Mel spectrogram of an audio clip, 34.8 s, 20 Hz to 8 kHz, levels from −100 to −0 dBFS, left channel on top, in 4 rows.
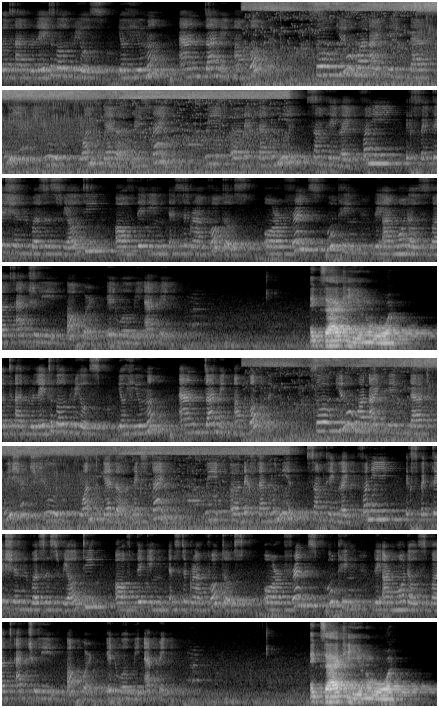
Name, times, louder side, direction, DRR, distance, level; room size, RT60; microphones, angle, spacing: voice 1, 0.0-1.9 2.3-3.1 3.5-5.4 6.2-9.9 10.2-12.2 12.5-16.5 16.8-19.3 19.7-22.2 22.6-24.5 24.8-27.9 28.2-29.4, right 2 dB, 85° right, 2 dB, 5.0 m, -45 dB
sound 1, 4.8-14.5, left 6 dB, 25° left, 1.9 m, -40 dB
voice 2, 32.3-34.0, right 2 dB, 40° right, 6 dB, 1.0 m, -28 dB
29.0 x 27.5 x 3.9 m, 2.4 s
head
